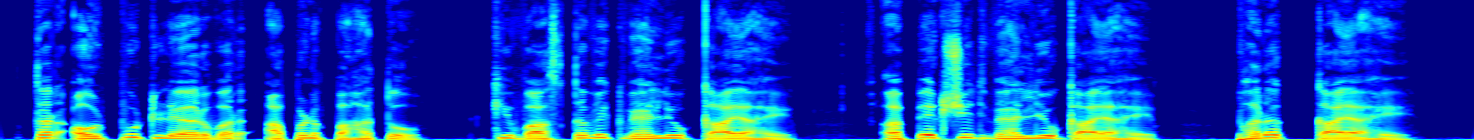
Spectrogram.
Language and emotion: Marathi, neutral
